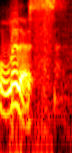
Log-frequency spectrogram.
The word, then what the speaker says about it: lettuce: lettuce تي تي دبل تي دي، نخليها دي خفيفة، نقول ايه؟ lettuce lettuce lettuce lettuce lettuce lettuce.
